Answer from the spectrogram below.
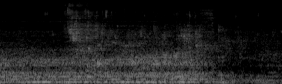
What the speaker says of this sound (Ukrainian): І сюди нам треба набрати ще е, водопровідної води.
